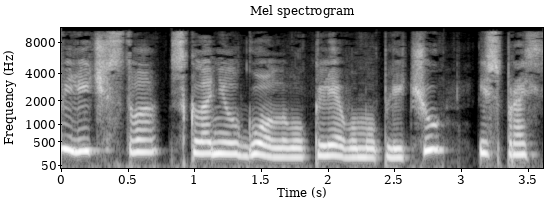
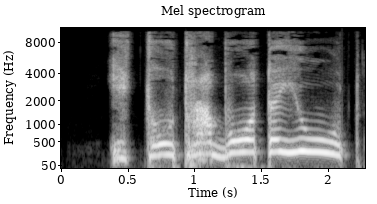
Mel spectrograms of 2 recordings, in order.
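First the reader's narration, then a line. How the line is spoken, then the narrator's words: Upset whisper. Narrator (Russian): шепотом огорчился Петька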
